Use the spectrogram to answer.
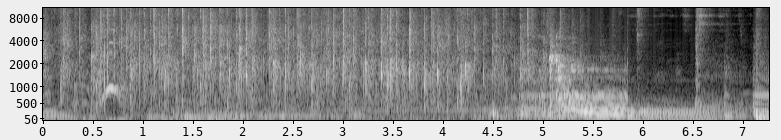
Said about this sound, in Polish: Specjalnie tak to zaplanowaliśmy, bo chcieliśmy się spotkać z Wami, czyli z tymi, którzy są z nami w zasadzie od początku. Wielkie brawa dla Was.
